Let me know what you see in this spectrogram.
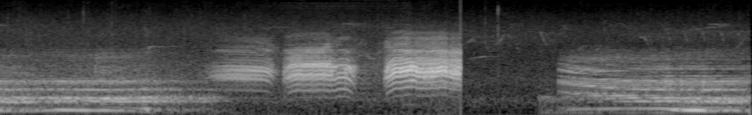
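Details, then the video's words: Red deer bellowing during the October rut: a drawn-out, low harmonic groan, broken by two loud, harsh, strained bursts in the middle, then another sustained low moaning bellow. "CERF Brâme en Octobre"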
